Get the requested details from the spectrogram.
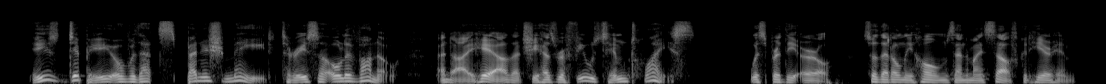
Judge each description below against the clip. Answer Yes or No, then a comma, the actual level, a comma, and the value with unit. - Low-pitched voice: Yes, low, 115 Hz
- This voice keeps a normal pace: Yes, average, 155 wpm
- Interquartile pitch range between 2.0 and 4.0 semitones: No, average, 5.1 semitones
